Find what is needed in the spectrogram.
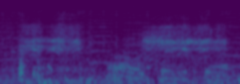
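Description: Seabirds calling over the water in a quick run of short notes that glide up and down.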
